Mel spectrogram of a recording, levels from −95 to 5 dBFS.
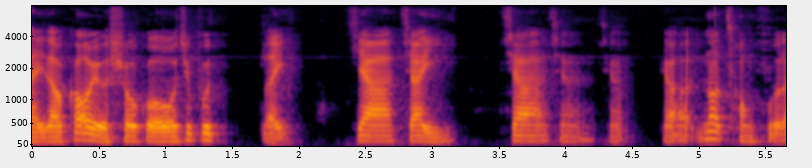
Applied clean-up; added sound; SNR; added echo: none; none; none; none.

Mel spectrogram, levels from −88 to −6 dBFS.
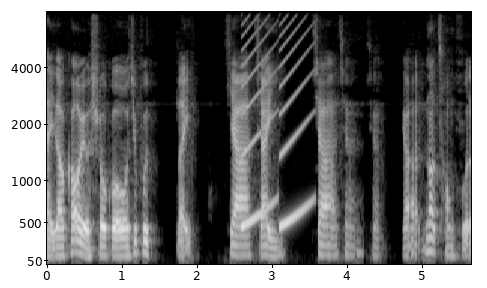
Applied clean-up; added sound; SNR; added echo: none; Siren; -1 dB; none.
